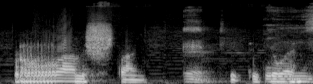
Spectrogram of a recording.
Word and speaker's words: Rammstein: Não, não é, não é Rammstein, é Rammstein. – É, tem, tem razão, tem que puxar CR, eu sempre esqueço no alemão.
